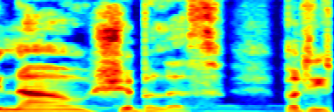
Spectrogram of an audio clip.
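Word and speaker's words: Shibboleth: Then they said to him, "Say now, Shibith." But he said, "Caleith," for he could not pronounce it correctly.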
